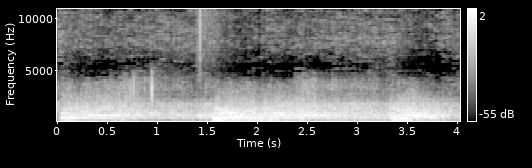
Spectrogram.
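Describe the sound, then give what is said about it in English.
A train rumbles steadily while its horn sounds in sustained, loud blasts, swelling again near the end as it approaches, introducing the Railroad Hour radio show. “And here comes our star studded show train.”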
